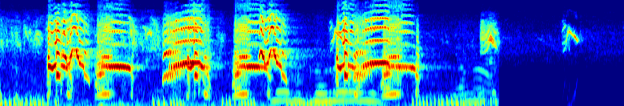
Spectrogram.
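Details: Loud, nasal honking from a screamer, four or five strong blasts repeated roughly every second, some with a lower hooting undertone, followed by a couple of short high chirps and silence.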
